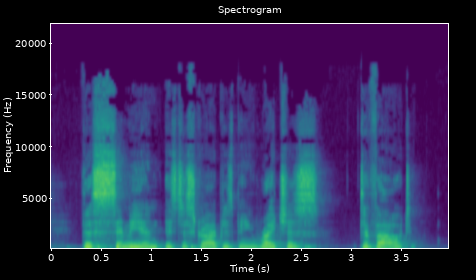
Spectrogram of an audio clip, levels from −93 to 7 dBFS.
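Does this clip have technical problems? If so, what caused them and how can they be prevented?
No, there are no technical problems in this recording.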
